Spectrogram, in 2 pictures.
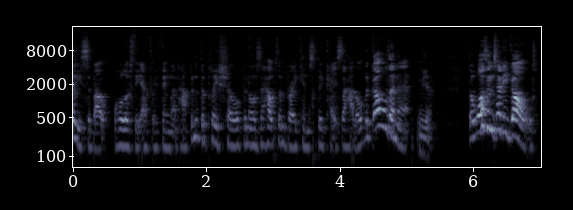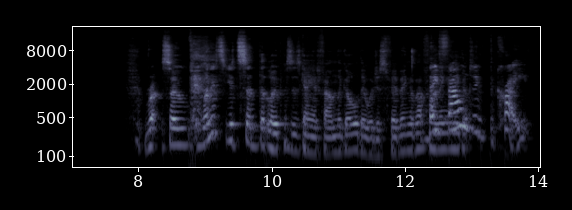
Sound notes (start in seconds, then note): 7.0 confused silence; 8.8 laughing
